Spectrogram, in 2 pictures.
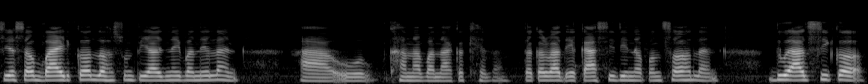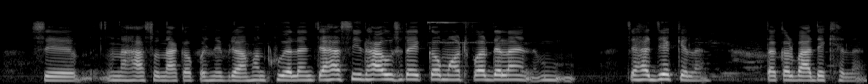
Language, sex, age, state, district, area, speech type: Maithili, female, 60+, Bihar, Sitamarhi, rural, spontaneous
